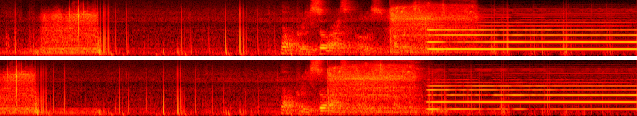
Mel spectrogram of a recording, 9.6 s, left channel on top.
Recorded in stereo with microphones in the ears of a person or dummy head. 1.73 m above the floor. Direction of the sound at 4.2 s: 20° right (ahead or behind).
